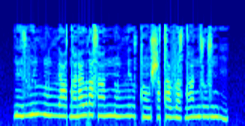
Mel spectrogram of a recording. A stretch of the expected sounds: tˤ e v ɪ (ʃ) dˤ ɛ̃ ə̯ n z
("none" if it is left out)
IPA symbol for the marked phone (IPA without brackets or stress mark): z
